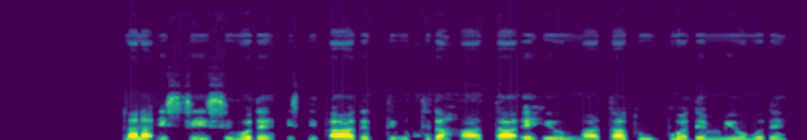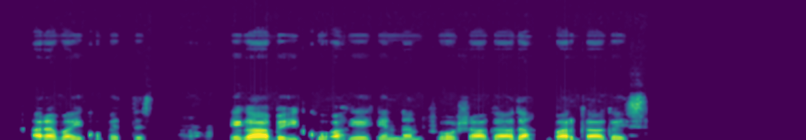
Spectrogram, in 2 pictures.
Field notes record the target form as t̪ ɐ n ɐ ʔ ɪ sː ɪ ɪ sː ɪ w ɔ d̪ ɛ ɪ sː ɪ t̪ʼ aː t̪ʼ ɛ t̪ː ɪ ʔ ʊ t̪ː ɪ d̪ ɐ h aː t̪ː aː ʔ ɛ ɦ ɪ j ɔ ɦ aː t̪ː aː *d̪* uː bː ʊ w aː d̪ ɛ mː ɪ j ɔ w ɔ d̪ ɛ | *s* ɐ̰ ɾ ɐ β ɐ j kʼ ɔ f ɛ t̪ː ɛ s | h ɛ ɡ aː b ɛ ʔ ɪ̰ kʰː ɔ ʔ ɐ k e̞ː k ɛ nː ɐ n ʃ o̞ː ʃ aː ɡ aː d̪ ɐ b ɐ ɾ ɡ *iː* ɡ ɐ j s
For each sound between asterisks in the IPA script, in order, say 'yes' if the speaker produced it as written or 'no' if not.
no, no, no

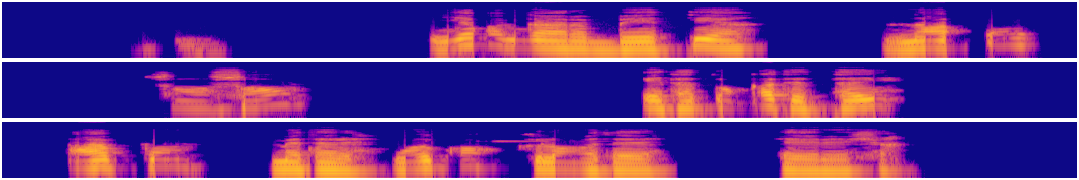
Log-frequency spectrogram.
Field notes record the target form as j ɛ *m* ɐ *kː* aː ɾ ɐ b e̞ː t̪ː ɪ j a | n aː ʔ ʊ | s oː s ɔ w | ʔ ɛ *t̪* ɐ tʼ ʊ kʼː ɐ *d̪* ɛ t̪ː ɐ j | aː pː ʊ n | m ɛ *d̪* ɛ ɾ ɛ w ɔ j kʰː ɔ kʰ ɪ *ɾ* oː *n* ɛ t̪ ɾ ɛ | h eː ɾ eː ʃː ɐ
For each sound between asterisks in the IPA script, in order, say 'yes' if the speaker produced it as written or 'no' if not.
no, no, yes, no, no, no, no

